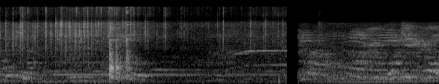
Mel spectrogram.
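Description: Vegetable cutlets shallow frying in oil give a steady, close sizzle and crackle that runs throughout, with a brief dropout near the end before the sizzling resumes.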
